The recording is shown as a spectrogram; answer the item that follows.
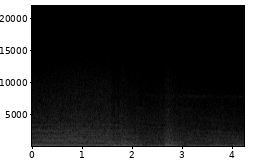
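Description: Touring cars race around Brands Hatch Indy in a racing video game, a steady engine note breaking into shifting revs and downshifts through a corner, moderately loud with a rougher texture in the second half.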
